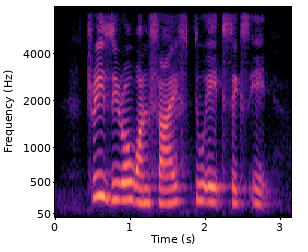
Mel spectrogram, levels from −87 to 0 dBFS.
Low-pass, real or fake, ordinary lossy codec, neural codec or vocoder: 7.2 kHz; fake; none; codec, 16 kHz in and 24 kHz out, 1 kbps, XY-Tokenizer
